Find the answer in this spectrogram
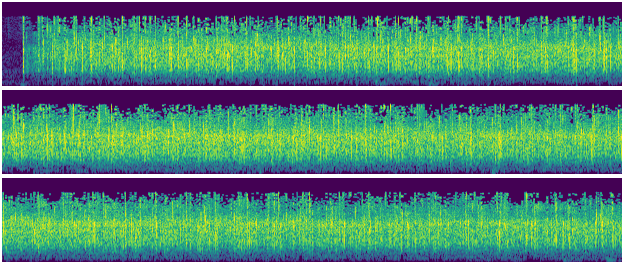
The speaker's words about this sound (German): Lieber Herr Kollege Matschi, der Beifall fast des ganzen Hauses drückt aus, welche Wertschätzung Sie sich in diesen drei Jahrzehnten, nicht nur in diesem Parlament, sondern in unserem Land erworben haben.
